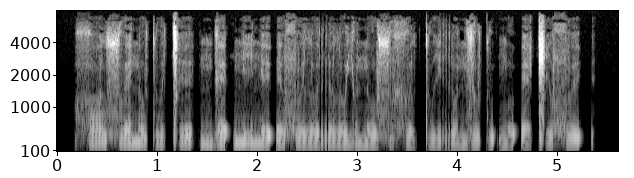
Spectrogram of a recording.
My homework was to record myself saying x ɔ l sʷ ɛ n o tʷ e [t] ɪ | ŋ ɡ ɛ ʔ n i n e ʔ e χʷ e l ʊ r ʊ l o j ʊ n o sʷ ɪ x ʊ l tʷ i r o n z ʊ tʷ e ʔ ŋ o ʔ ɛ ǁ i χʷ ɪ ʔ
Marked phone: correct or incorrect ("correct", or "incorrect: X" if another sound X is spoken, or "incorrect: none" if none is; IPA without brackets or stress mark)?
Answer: incorrect: ǀ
